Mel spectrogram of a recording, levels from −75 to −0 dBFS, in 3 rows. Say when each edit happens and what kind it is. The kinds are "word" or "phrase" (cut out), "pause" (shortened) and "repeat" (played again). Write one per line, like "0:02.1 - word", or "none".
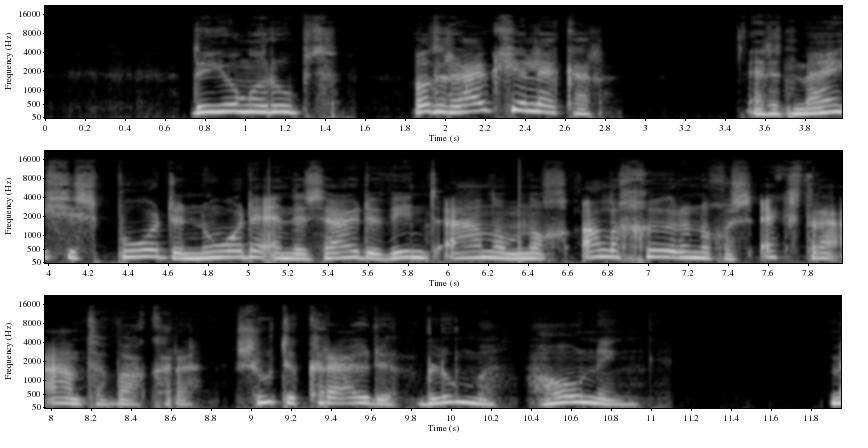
0:08.9 - pause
